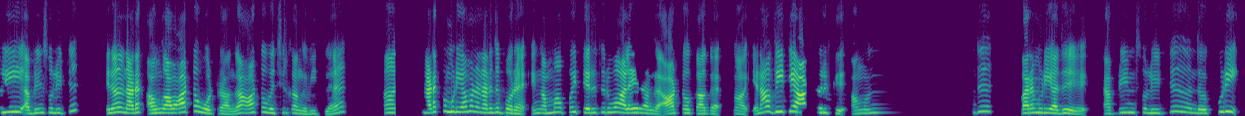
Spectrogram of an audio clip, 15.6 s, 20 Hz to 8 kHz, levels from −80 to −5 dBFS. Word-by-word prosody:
வலி 315 +3 +1 0.2
அப்பிடின்னு 270 +5 -2
சொல்லிட்டு 270 - -5 0.4
என்னால 295 +6 +4
நடக் 290 +3 +4
அவுங்க 265 +3 +2
வ - - +2
ஆட்டோ 365 +3 0
ஓட்டுறாங்க. 205 -3 -2 0.2
ஆட்டோ 310 +2 -2
வச்சிருக்காங்க 255 -4 -4
வீட்ல. 185 -2 -9 0.7
ஆ 280 - 0 0.5
நடக்க 330 +7 +3
முடியாம 340 +1 +1
நான் 315 -4 +2
நடந்து 285 +2 0
போறேன். 225 -6 +2
எங்க 250 +1 -5
அம்மா 290 +5 -2
போய்த் 330 0 -5
தெருத்தெருவா 295 +3 0
அலையுறாங்க, 265 -6 +2 0.2
ஆட்டோவுக்காக. 240 -4 0 0.6
ஏன்னா - - +2
வீட்டிலேயே 345 0 +5
ஆட்டோ 305 -1 -1
இருக்கு. 275 +8 -4
அவுங்க 240 +3 -5
வந்து, 280 +1 -8 1.2
வந்து 345 +5 -4 0.5
வர 260 - +5
முடியாது 255 -3 +2 0.5
அப்பிடின்னு 285 +7 -5
சொல்லிட்டு 255 +5 -5 0.2
அந்தக் 245 -2 -3
குடி, 345 +1 +2
270 Hz, 145 wpm, -20 LUFS, 245-305 Hz, 1.2 s, வீட்டிலேயே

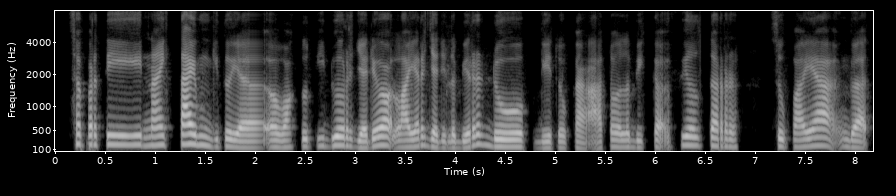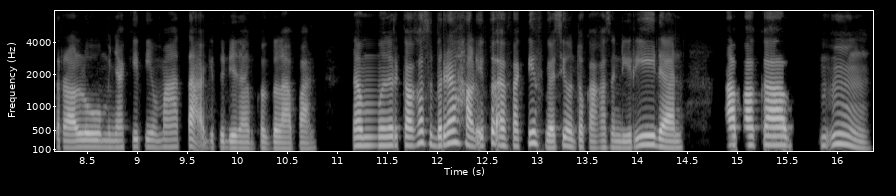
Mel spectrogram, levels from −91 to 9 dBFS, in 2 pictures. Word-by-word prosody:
seperti 195 -1 +1
night 185 +1 0
time 190 -5 +5
gitu 155 +1 -1
ya, 130 -2 +3
eee, 145 - +4
waktu 140 +2 -2
tidur 170 +2 +1
jadi 140 0 +1
e 180 +2 +7
layarnya 150 +2 +2
jadi 130 - -6
lebih 130 +2 -1
redup 150 -6 +3
gitu 125 0 -5
Kak, 125 -2 -3 0.2
atau 145 -1 -1
lebih 140 -2 -4
kefilter 170 -4 -2 0.2
supaya 160 +2 0
enggak 145 -2 -1
terlalu 145 +1 +1
menyakiti 140 +1 -7
mata 150 +1 -3
gitu 135 -1 -9
di 130 - +1
dalam 125 -1 -4
kegelapan. 120 -1 -4 0.4
Nah - - +5
menurut 180 +1 -1
Kakak 225 +7 +1
sebenarnya 200 +5 +2
hal - - +2
itu 175 - -2
efektif 175 +6 -1
nggak 135 - +3
sih 135 - -6
untuk 150 -1 -5
Kakak 135 +1 -6
sendiri 160 +9 -1
dan 135 -2 +1 0.4
apakah 185 0 +4 0.3
hmm. 180 - -4
150 Hz, 160 wpm, -23 LUFS, 135-180 Hz, 0.4 s, e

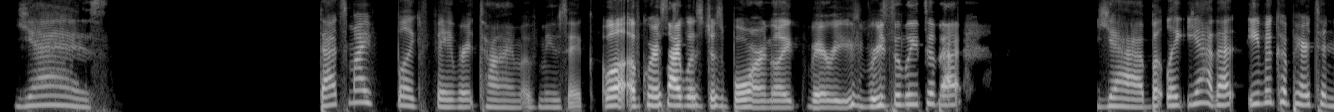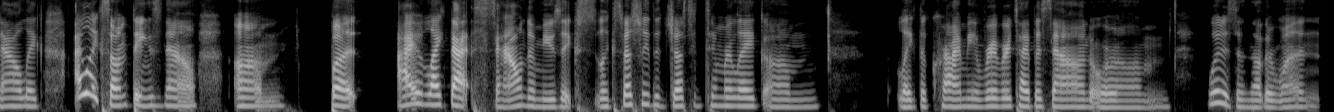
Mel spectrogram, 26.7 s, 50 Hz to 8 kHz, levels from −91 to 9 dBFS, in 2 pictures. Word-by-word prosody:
Yes. 230 -2 -5 2.1
That's 245 +6 0
my, 315 -1 0 0.2
like, 225 -4 -2
favorite 190 -1 -5
time 185 -2 -6
of 185 - -11
music. 185 - -7 0.2
Well, 225 +3 +9
of 215 0 +4
course 235 +1 +3
I 230 -1 +11
was 225 0 0
just 210 -1 -3
born, 185 -2 +3
like, 180 +2 0
very 180 +4 0
recently 245 +6 +1
to 275 -1 -1
that. - - +2 1.4
Yeah, 200 -2 0
but, 195 +3 -2
like 230 0 +1
yeah 280 +1 -1
that 250 +2 +2
even 300 +3 0
compared 275 -5 0
to 260 - -2
now, 215 -1 -2
like, 210 0 -4 0.3
I 475 - +5
like 425 - 0
some 235 0 +4
things 225 -1 -1
now, 225 -1 -1 0.4
um, 115 - -1 0.4
but 230 - +5 0.4
I 280 - +6
like 250 -2 +3
that - - +7
sound 225 +1 +1
of 215 - -2
music 195 0 -3
s - - -10
like 205 0 -4
especially 255 +1 0
the 240 -1 -7
Justin 215 +2 -3
Timberlake, 220 -2 -3
um, 195 +1 -9 0.8
like 190 -1 -1
the 200 0 -5
Cry 200 0 0
Me 205 0 -6
a 195 - -6
River 210 +1 0
type 210 -2 -1
of 205 -1 -2
sound 195 -1 -1
or, 185 0 -2
um, 180 +2 -11 0.4
what 290 +2 -1
is 225 -7 -4
another 185 -1 -4
one? 195 +3 -7
210 Hz, 145 wpm, -24 LUFS, 190-235 Hz, 2.1 s, I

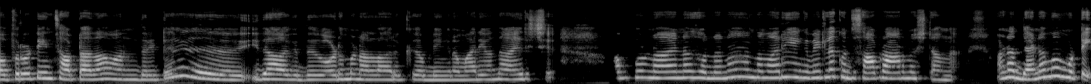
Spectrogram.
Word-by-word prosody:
Protein 270 +2 +2
சாப்பிட்டா 230 0 +4
தான் 255 +1 +1
வந்துட்டு, 220 -1 -4 0.9
இதாகுது 225 -3 +1 0.2
உடம்பு 235 +2 0
நல்லா 220 0 -1
இருக்குது. 220 +1 -8
அப்படிங்கிற 205 0 -3
மாரி 215 +1 -3
வந்து 235 +1 -3
ஆயிருச்சு. 245 +3 -3 0.7
அப்ப 310 +2 -5
நான் 295 0 +3
என்ன 305 +1 0
சொன்னேன்னா, 285 +3 0
அந்த 320 -1 0
மாரி 305 +3 +1
எங்க 305 - -1
வீட்ல 330 +3 +1
கொஞ்சம் 290 -1 0
சாப்பிட 275 +2 +4
ஆரம்பிச்சுட்டாங்க. 275 -7 -4 0.5
ஆனா 325 +4 +4 0.2
தினமும் 340 +9 +3
முட்டை, 420 +8 +1
250 Hz, 145 wpm, -23 LUFS, 220-295 Hz, 0.9 s, சாப்பிட்டா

